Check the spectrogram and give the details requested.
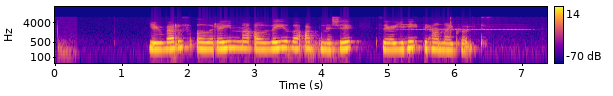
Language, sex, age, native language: Icelandic, female, 18-19, Icelandic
